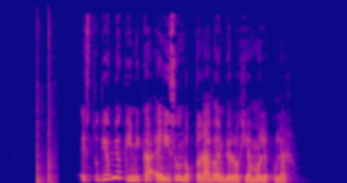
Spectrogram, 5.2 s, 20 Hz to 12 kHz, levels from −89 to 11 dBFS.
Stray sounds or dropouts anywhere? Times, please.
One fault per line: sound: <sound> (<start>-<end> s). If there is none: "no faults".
sound: thud (0.5-0.9 s)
